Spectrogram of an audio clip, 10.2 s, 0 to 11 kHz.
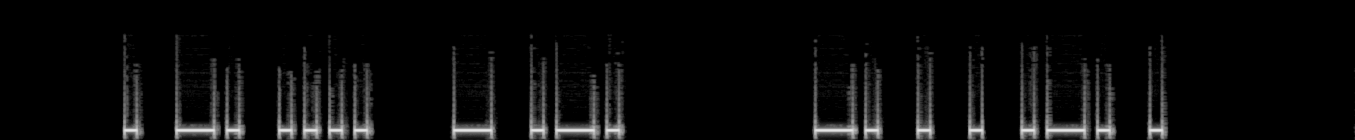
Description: Morse code, heard as a keyed tone, about 13 wpm, 800 Hz. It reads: ENHTR NEERE
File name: CW / DET / 1 3 1500C S B 12wpm 2828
